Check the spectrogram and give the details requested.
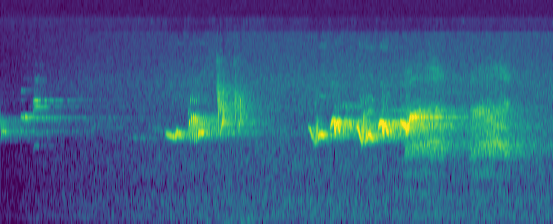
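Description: A bird calling: short, repeated whistled chirps with upward hooks, coming in two or three phrases, the loudest about five to six seconds in.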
